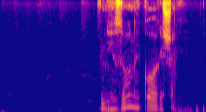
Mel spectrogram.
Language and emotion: Russian, sad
